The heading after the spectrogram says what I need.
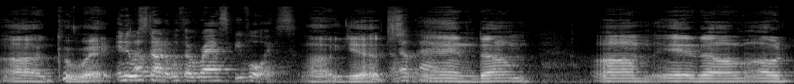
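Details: Adult speaker; normal speech.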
